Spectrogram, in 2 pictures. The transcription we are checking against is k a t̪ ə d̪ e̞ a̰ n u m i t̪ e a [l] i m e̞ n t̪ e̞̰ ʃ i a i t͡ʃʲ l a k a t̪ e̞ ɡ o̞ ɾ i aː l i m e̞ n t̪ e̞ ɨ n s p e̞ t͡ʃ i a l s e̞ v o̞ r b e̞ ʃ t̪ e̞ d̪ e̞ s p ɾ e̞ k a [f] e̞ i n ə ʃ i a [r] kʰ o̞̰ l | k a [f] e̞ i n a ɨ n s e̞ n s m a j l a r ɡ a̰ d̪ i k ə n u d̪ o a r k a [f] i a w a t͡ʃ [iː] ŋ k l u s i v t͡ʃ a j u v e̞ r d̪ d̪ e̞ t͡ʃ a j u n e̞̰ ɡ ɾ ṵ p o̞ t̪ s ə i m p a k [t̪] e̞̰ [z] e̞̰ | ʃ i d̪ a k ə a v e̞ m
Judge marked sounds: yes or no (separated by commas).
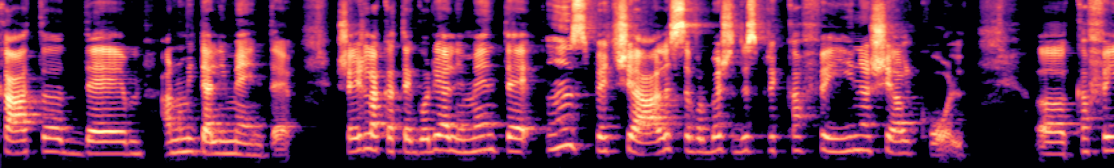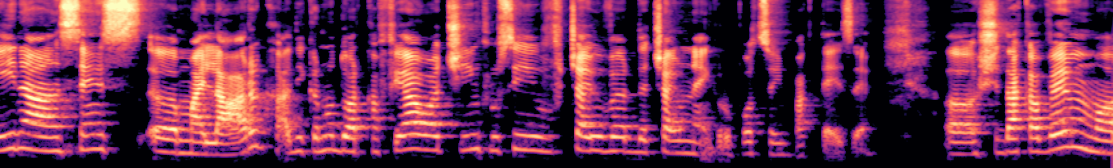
yes, yes, no, yes, yes, yes, yes, yes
